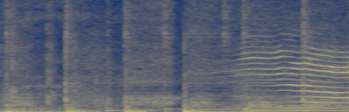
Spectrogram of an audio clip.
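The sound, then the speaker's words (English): A person does a drawn-out, cat-like meow, a loud vocal cry whose pitch bends and rises, with a couple of brief voiced bursts before it. “You actually sounded like one of your cats when you did it that time.”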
